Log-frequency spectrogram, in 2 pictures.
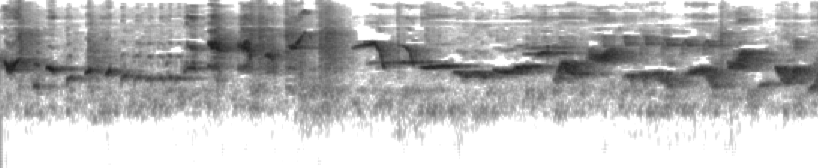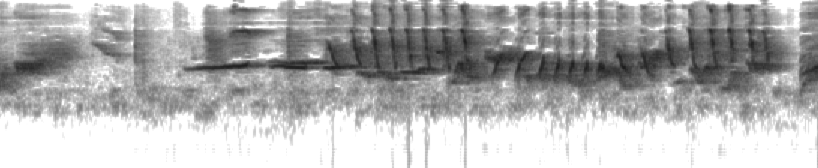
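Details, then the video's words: White-rumped shama, a young bird, delivers a long medley of looping whistled phrases and buzzy notes, pauses briefly, then resumes with a fast, high, rattling trill section. "Burung Murai Batu Trotolan suaranya udah kaya gini isiannya"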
